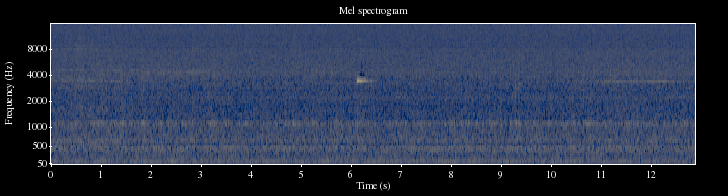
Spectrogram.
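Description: A steady low mechanical hum, even throughout, with one brief high-pitched chirp about halfway through.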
